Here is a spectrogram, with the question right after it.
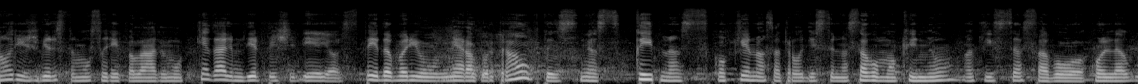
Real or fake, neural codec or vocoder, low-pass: fake; codec, 44.1 kHz, 3.4 kbps, Pupu-Codec; 14.4 kHz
